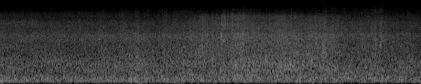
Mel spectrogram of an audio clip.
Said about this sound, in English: Each wave that comes in fills the tide pool with fresh water. The ocean's water infuses you with its energy, the energy of the young earth.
